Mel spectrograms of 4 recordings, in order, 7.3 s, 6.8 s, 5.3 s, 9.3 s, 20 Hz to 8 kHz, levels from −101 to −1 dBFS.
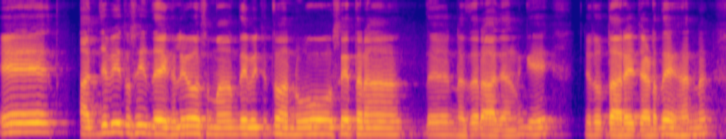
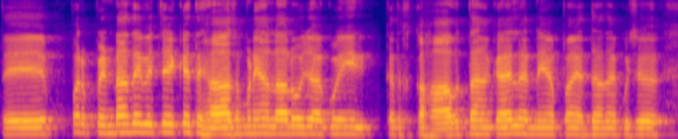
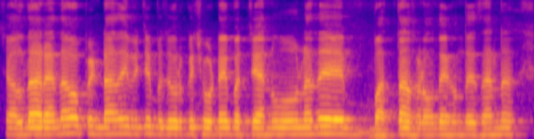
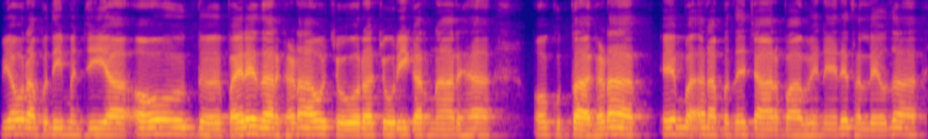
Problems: background sounds at intervals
